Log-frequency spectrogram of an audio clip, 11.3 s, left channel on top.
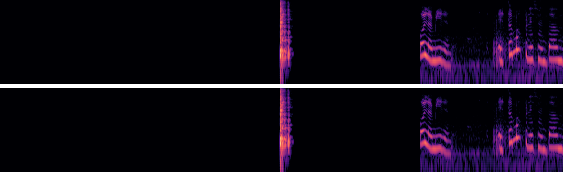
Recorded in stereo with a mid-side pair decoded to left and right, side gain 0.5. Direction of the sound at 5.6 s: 10° right.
